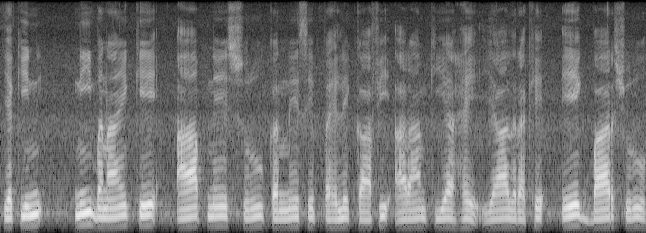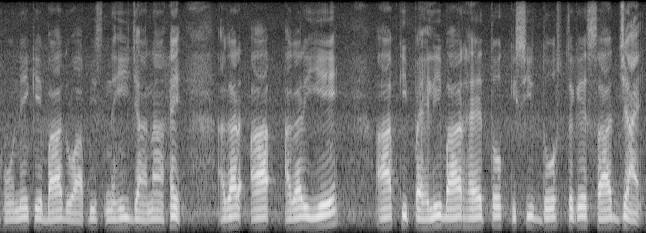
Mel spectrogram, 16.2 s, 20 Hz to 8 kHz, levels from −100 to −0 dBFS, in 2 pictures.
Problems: constant background noise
